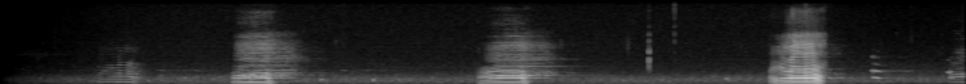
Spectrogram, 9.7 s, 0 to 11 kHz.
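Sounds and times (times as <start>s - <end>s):
coypu contact calls in a wetland: 1.0s - 1.5s, 2.4s - 3.2s, 4.8s - 5.8s, 7.7s - 9.6s.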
